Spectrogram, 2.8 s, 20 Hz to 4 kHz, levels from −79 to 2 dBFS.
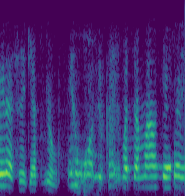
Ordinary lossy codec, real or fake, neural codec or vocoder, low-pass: AAC, 32 kbps; fake; codec, 16 kHz, 1.1 kbps, Voila-Tokenizer; 3.6 kHz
